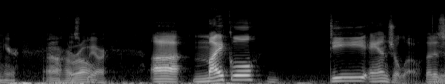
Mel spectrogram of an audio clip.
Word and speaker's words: D'Angelo: No, people say people mispronounce all the time. The whole time I was like in boot camp, they called me Dangelo because they don't put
